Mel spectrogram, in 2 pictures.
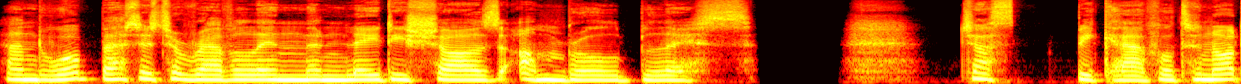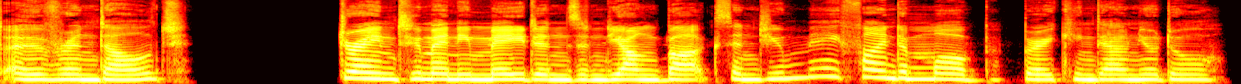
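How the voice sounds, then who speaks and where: A woman as a guarded, sardonic young cleric, higher-pitched. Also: steady tone, darkish tone, no room sound, lightly acted. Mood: teasing, sardonic. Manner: dry, measured, wry. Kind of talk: video game character dialogue.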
